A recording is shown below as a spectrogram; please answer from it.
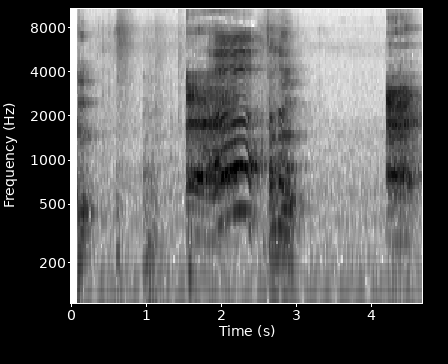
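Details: A child and his father burping: a long, drawn-out voiced belch with shorter burp-like sounds and laughter around it.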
